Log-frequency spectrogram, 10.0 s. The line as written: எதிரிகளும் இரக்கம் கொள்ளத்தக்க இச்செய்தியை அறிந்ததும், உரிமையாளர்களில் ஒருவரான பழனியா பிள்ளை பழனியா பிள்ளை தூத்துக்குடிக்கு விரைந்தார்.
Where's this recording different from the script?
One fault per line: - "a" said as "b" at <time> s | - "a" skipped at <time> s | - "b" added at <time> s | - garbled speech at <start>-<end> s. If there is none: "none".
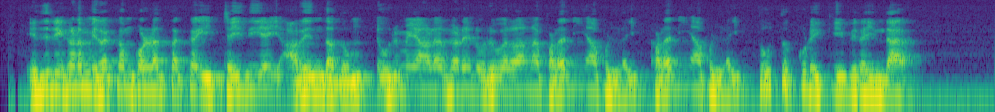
none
